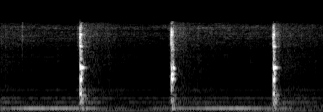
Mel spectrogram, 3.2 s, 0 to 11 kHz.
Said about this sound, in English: Hear it? Those are the last fading moments of 1950. The clock is steadily counting them out. 10 seconds.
